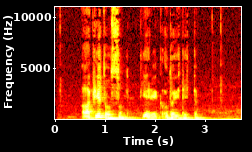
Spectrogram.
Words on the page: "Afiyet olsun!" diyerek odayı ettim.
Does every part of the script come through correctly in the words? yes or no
yes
